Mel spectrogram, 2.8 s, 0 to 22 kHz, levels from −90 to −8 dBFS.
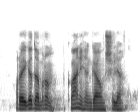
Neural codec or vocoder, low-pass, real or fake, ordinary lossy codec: codec, 16 kHz, 2 kbps, X-Codec, HuBERT features, trained on LibriSpeech; 7.2 kHz; fake; MP3, 64 kbps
